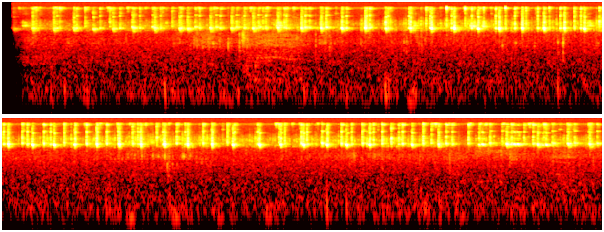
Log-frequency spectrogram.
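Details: A two-spotted cricket (Gryllus bimaculatus) sings a steady run of high, pulsing chirps.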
